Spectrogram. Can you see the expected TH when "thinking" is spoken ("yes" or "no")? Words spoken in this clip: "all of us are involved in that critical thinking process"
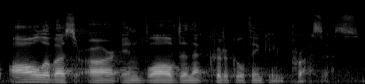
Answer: yes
